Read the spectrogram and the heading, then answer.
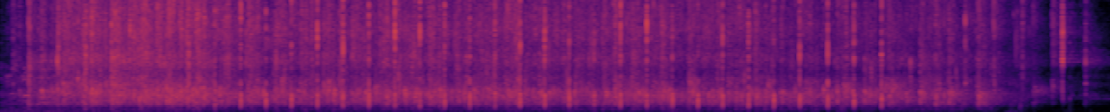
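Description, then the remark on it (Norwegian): Sustained applause from an audience, a dense wash of many hands clapping at steady loudness for about ten seconds before thinning out and fading near the end. “Jeg vet ikke hva tid til å holde, men nå holder jeg vi skulle klappe.”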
